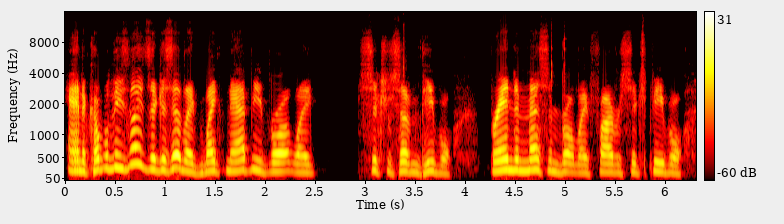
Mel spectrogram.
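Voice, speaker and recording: A man, chatting casually as a podcast host in an excitable, slangy, rambling way. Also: high voice, fairly quick, dry recording. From Philadelphia, USA. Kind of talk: casual live podcast chat.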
